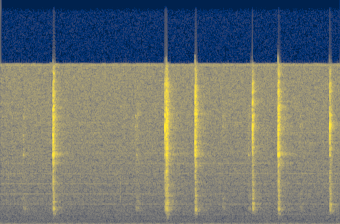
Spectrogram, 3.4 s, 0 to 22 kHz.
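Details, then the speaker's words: Hoover/Candy tumble dryer circuit-board relay, desoldered and energized on a 12 V bench supply; sharp crisp single clicks as it opens and shuts, no buzz or chatter, a good relay. "is the relay opening and shutting"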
